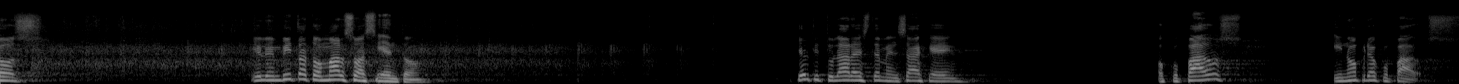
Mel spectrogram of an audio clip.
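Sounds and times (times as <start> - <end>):
speech: 0.0 - 0.5, 2.5 - 4.4, 8.0 - 9.8, 11.6 - 12.5, 13.3 - 14.5
audience applauding loudly: 0.0 - 7.4.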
